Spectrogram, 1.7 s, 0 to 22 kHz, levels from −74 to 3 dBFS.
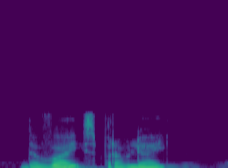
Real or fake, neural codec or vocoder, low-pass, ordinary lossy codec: real; none; 7.2 kHz; none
